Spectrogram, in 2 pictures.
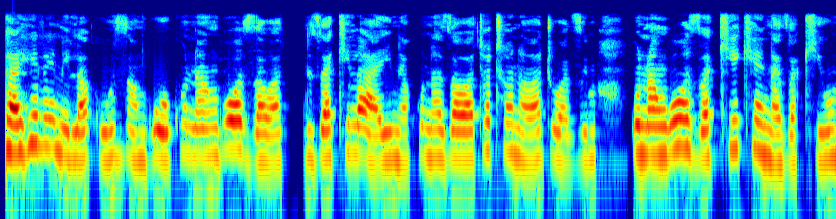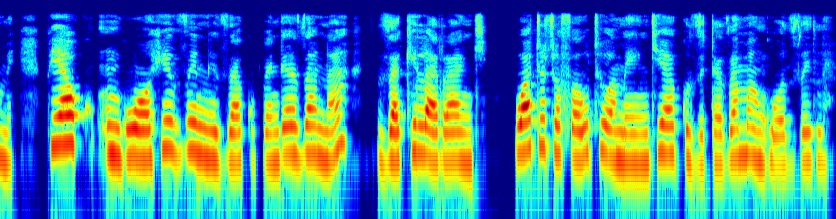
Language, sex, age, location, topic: Swahili, male, 25-35, Nairobi, finance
